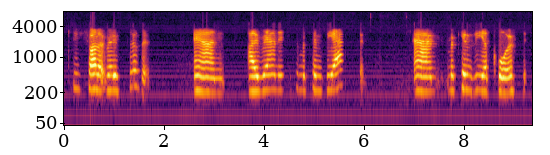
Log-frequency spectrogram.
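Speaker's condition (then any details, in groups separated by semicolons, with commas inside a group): Cerebral palsy; cerebral palsy from birth, diagnosed at UCLA, crutches, spinal cord surgery C1 to C7, titanium neck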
